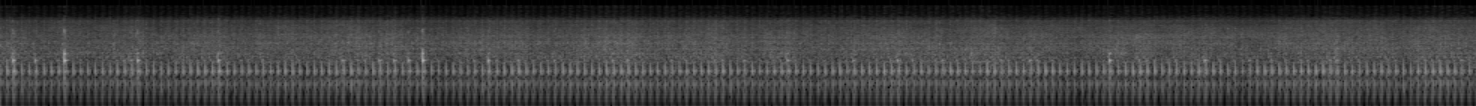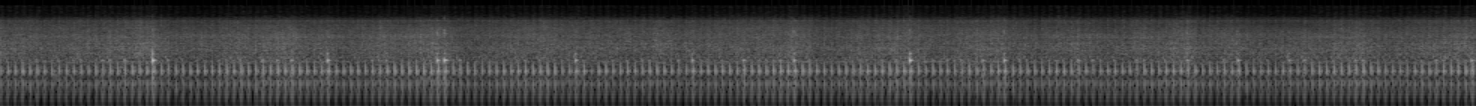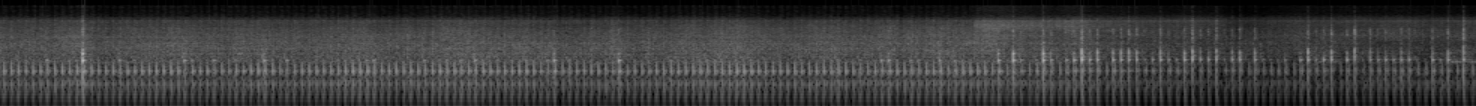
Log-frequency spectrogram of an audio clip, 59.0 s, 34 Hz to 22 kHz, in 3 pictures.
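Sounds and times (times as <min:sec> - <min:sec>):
circular saw engine running: 0:00.0 - 0:59.0
sharp knocks: 0:52.6 - 0:59.0.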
